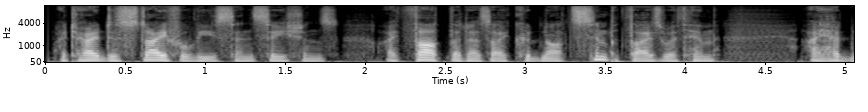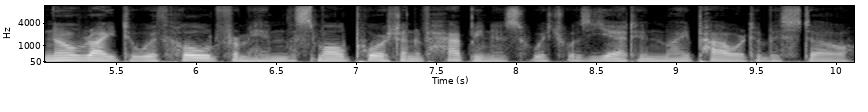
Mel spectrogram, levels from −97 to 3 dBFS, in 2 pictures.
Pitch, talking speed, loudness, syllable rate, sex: 115 Hz, 220 wpm, -23 LUFS, 5.5 syllables/s, male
